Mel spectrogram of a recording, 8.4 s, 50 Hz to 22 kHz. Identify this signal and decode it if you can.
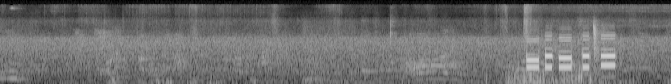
DTMF, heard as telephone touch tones, dialled by hand, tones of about 140 ms, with the noise of a park. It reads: 7989#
